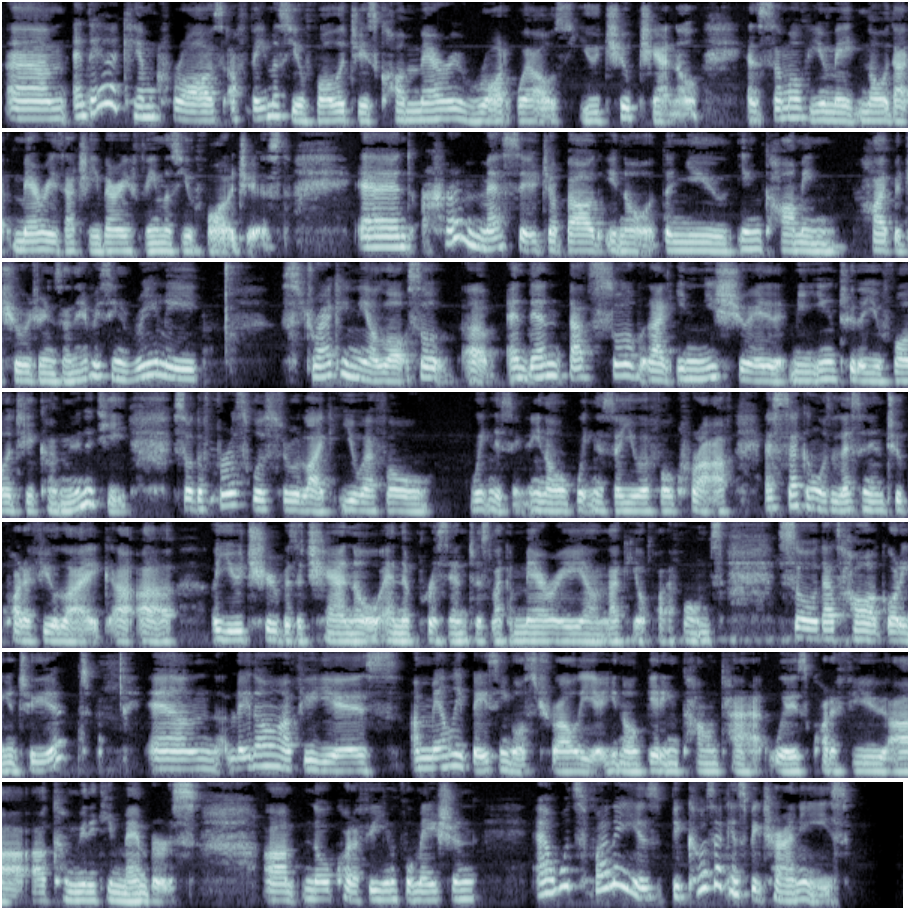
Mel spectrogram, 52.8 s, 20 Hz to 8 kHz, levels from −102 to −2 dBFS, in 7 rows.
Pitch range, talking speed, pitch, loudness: 145-200 Hz, 165 wpm, 165 Hz, -19 LUFS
